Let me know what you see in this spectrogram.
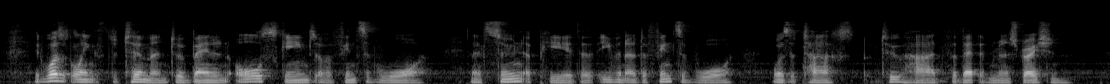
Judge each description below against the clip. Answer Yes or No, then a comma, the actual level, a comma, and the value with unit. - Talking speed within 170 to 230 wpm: No, average, 155 wpm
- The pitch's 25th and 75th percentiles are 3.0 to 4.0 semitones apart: Yes, average, 3.7 semitones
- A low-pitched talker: Yes, very low, 95 Hz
